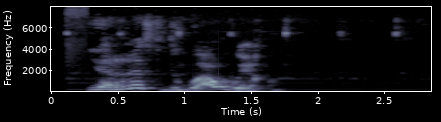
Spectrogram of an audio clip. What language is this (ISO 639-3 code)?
kab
